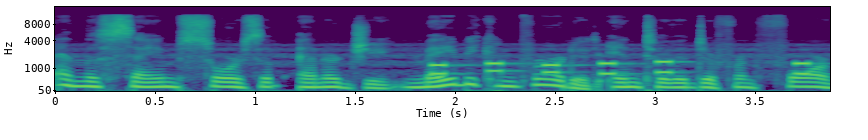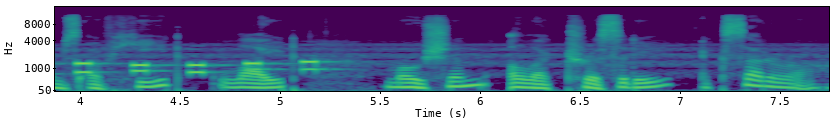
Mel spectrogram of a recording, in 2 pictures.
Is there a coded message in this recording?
Yes: DTMF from 1.9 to 5.2 s, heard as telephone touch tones, dialled by machine, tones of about 70 ms, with speech in English. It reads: 18426 25740#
